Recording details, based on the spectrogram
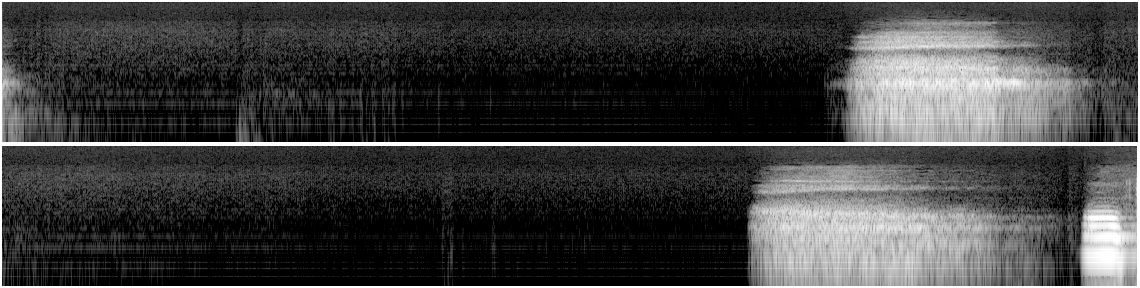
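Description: Slow exhales during a guided breathing exercise in a body-awakening yoga session, two soft, close breaths separated by long silence, with a brief breathy sound at the very end.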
